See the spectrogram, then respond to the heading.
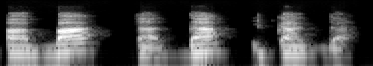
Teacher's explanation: Que son bilabiales, dentoalveolares y velares · Entonces vamos a tener el contraste sordo-sonoro para todo el juego de oclusivas y vamos a encontrar 3 puntos de articulación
